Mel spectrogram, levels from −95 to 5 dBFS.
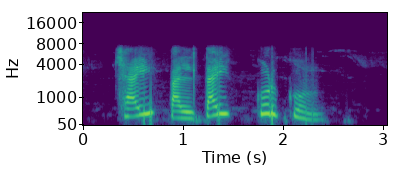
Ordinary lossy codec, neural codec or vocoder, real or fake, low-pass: Opus, 32 kbps; none; real; 7.2 kHz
